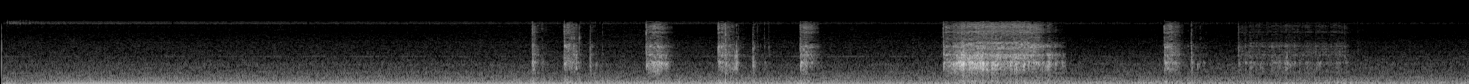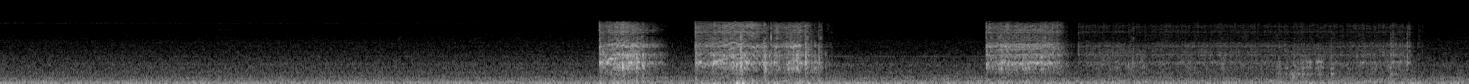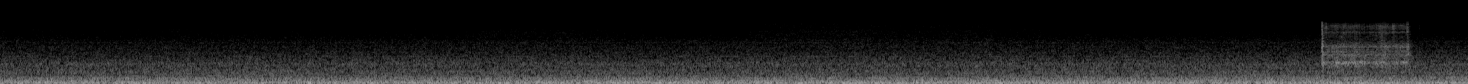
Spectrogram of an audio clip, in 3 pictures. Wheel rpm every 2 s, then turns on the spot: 0, 0, 0, 10, 70, 20, 20, 0, 0, 0, 70, 20, 80, 40, 10, 0, 0, 0, 0, 0, 0, 20.
12-14 24-28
